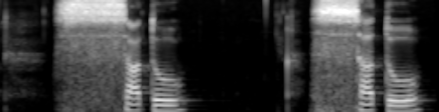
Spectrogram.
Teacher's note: সামনের নিচের দাঁতের আগা থেকে শীষ দিয়ে পড়তে হয় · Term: সিন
